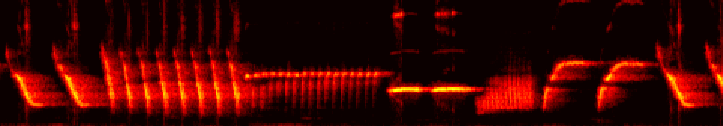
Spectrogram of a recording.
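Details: Timbrado canary training song: falling slurred notes, a fast rattling trill, a thin steady high whistle, a clear pure tone, a brief buzzy burst, then rising and falling whistled phrases.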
